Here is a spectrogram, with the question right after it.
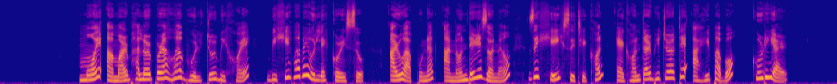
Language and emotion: Assamese, happy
